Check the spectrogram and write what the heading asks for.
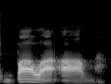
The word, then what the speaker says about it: Balaam: of balam and balak actually it's Balaam because when you see two vowels together like that in Hebrew you have to pronounce both of them that's why it's not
